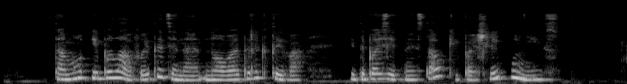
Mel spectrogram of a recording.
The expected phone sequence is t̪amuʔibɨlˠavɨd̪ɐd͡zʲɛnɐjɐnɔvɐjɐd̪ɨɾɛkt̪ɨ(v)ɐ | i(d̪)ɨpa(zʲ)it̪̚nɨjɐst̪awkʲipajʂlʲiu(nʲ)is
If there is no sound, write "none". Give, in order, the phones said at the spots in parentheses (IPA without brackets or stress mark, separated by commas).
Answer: v, d̪, zʲ, nʲ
